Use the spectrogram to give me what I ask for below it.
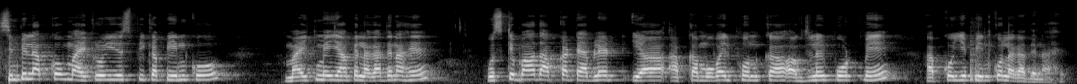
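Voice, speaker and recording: A man's voice: high-pitched, normal speed, a little mellow. A man giving a product demonstration and review, explaining plainly step by step.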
